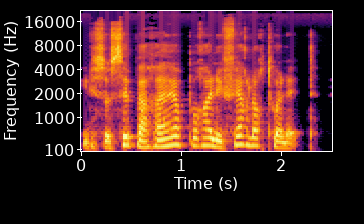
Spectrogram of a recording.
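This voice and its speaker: A woman reading a classic children's novel aloud with expressive, lively storytelling. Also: mid-range voice, normal speed. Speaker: reader.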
